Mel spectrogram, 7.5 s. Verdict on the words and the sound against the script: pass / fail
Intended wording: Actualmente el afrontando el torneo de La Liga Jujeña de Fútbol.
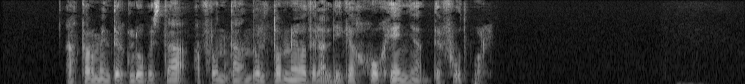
fail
